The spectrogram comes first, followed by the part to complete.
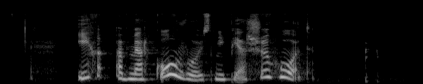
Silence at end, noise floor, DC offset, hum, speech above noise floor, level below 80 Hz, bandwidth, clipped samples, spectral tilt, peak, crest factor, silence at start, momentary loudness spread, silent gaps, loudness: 1.2 s; -69 dBFS; under 0.1%; none; 41 dB; -80 dBFS; 11.5 kHz; under 0.1%; -3 dB/octave; -12 dBFS; 20 dB; 0.8 s; 8 LU; none; -28 LUFS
